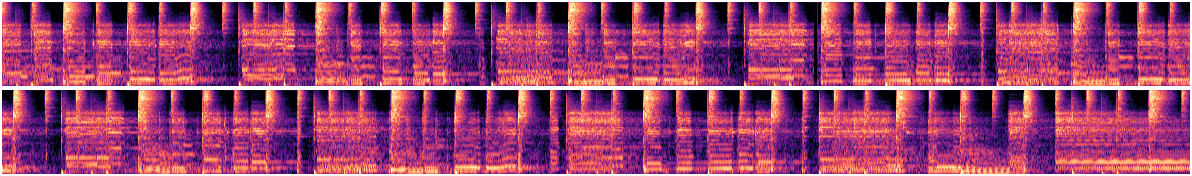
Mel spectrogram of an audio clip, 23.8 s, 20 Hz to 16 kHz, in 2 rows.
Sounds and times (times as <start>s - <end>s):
Guitar: 0.0s - 23.7s.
